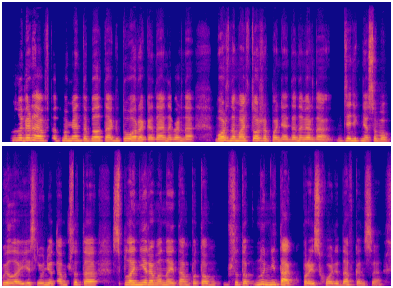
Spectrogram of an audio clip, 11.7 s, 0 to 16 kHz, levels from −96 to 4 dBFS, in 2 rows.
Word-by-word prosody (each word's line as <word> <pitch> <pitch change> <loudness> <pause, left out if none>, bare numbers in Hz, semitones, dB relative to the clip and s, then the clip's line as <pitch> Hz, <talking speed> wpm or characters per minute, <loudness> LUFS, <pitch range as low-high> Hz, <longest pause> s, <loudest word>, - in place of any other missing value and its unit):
Ну, 250 - -9
наверное, 265 -2 +5
в 230 - -14
тот 230 -2 -8
момент 230 -1 -1
это 220 - 0
было 210 0 +4
так 205 0 -1
дорого, 210 -5 +1
да? 185 +1 +1
Наверно, 185 -1 -2 0.3
можно 220 +2 +4
мать 215 -1 +1
тоже 235 -1 +2
понять, 190 -4 -3
да? 190 - -1
Наверно, 185 -4 -1
денег 210 +2 0
не 210 - -3
особо 190 0 -2
было, 190 -2 +1
если 195 +3 -3
у 185 - -2
нее, 195 -1 -2
там, 195 0 -4
что-то 195 -4 +1 0.2
спланировано, 215 -2 +2
и, - - 0
там, 195 0 -4
потом 190 0 -4
что-то, 190 -5 -4
ну, 225 +5 -1
не 225 -1 +1
так 185 -4 +4
происходит, 175 -1 -1
да, 190 +2 +1
в 200 - -15
конце? 185 0 -8
200 Hz, 195 wpm, -24 LUFS, 185-220 Hz, 0.3 s, наверное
